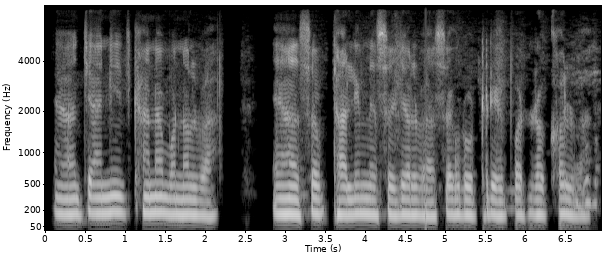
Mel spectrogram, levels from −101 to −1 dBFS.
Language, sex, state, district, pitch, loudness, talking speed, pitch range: Bhojpuri, female, Uttar Pradesh, Deoria, 155 Hz, -27 LUFS, 140 wpm, 155-165 Hz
